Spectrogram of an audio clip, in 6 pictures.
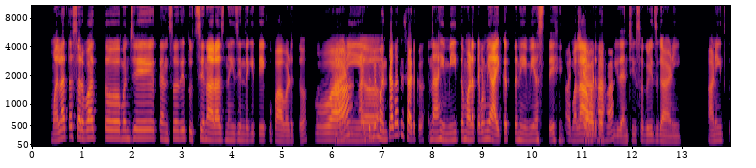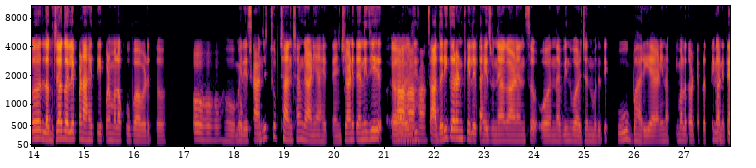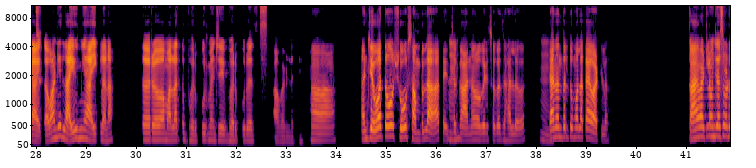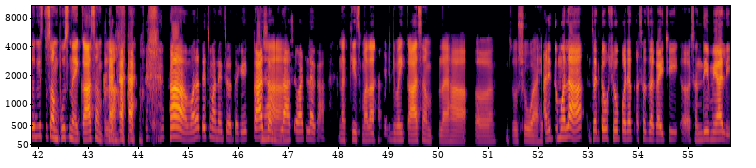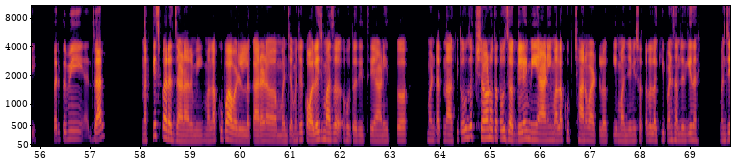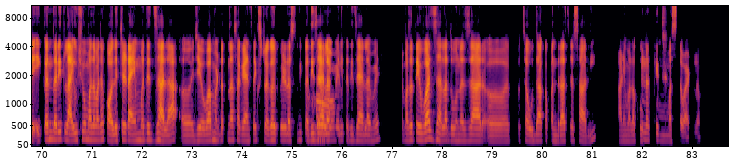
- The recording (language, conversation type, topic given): Marathi, podcast, तुम्हाला कोणती थेट सादरीकरणाची आठवण नेहमी लक्षात राहिली आहे?
- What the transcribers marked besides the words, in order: in Hindi: "तुझसे नाराज नही ज़िंदगी"; in Hindi: "लगजा गले"; in English: "व्हर्जनमध्ये"; in English: "लाईव्ह"; in English: "शो"; chuckle; in English: "शो"; in English: "शो"; in English: "लाईव्ह शो"; in English: "स्ट्रगल पिरियड"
